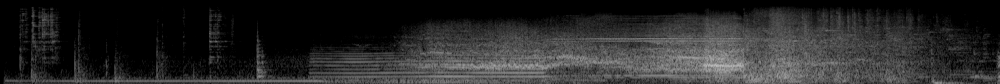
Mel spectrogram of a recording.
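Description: An off-screen car skids with a long, steady screech from about three seconds in, then crashes, with breaking glass, loudest about seven seconds in before it fades. Before the skid there are a few scattered knocks.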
